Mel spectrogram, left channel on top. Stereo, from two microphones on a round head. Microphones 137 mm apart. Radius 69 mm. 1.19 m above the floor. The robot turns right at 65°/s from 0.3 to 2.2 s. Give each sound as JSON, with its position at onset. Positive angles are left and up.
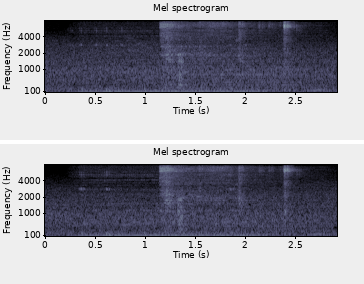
{"t": 1.1, "sound": "frying", "side_deg": -50, "distance_m": 3.0}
